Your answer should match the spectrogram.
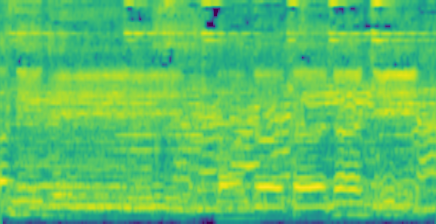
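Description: A devotional Hindu bhajan being sung, the voice holding sustained notes and sliding between them over musical accompaniment.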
